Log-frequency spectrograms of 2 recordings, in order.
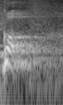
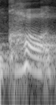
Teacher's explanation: महाप्राण ऐसे व्यंजन को कहेंगे जिनको बोलने में क्या होता है, अधिक समय लगता है, अधिक समय प्रयत्न करना पड़ता है और मुख से क्या होता है, अधिक वायु निकलती है। जैसे कि अगर हमने बोला ख बोला ना हमने ख, तो ज़्यादा समय लगा।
